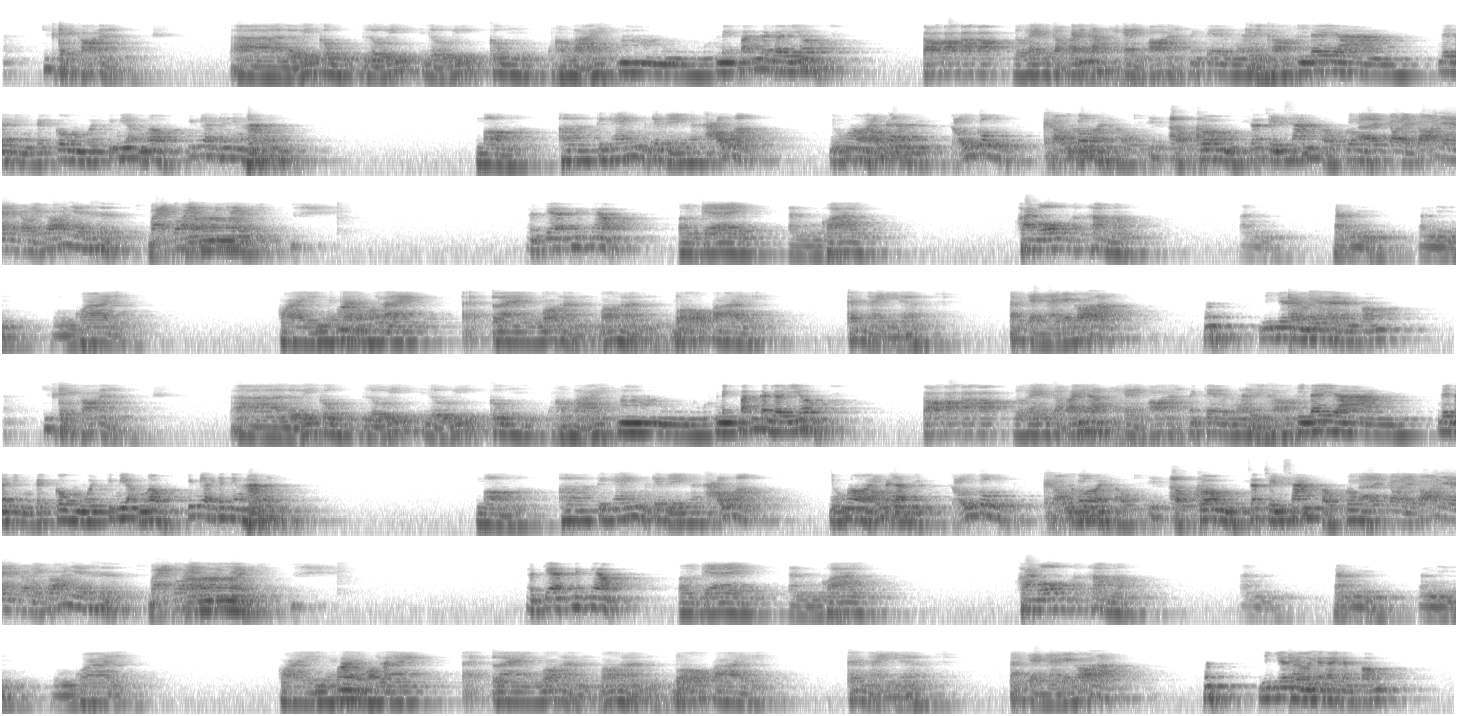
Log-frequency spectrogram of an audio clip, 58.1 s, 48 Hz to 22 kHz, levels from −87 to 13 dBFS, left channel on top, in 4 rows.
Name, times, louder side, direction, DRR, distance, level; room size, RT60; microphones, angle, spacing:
voice 1, 0.4-1.2 1.5-1.6 2.3-6.0 9.2-11.8 12.4-13.0 17.0-17.2 19.3-19.7 20.1-22.0 23.2-23.6 24.0-24.6 24.9-25.7 26.0-26.6 27.2-27.6 28.0-30.2 30.5-31.7 32.0-32.3 34.7-34.8 35.8-36.6 36.9-37.7 39.2-40.3 41.5-41.8 42.4-42.8 43.2-43.7 44.1-44.8 46.4-47.8 48.2-51.2 52.1-52.8 53.7-54.7 56.5-57.1, equal, 20° left, -3 dB, 0.7 m, -33 dB
voice 2, 6.1-8.2 10.6-11.1 11.9-12.5 12.9-14.1 14.3-17.4 22.8-23.8 25.2-25.8 26.3-28.3 30.9-31.6 34.3-35.2 46.7-47.6 55.6-55.8 56.2-57.4, right 3 dB, 65° right, 4 dB, 0.4 m, -28 dB
3.2 x 2.4 x 3.0 m, 0.87 s
head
